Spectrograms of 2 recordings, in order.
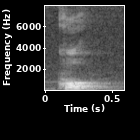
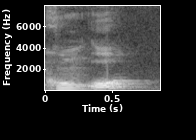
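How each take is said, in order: First: The two words merge into one short syllable. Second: The two words are said as separate syllables. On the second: "you see that com o"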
